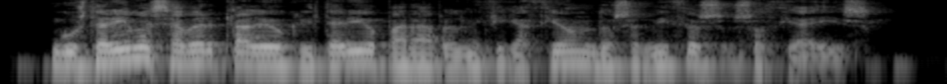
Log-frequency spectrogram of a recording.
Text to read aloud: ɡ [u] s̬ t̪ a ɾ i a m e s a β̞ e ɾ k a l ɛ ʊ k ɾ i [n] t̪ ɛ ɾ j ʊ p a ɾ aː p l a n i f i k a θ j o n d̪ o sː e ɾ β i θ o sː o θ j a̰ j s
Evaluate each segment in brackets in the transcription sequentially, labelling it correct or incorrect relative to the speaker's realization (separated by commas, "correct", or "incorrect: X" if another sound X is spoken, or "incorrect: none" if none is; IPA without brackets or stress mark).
correct, incorrect: none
